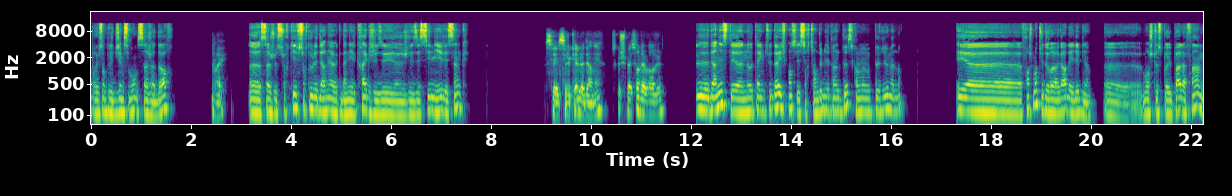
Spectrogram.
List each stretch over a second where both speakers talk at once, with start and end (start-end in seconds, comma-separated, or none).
none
